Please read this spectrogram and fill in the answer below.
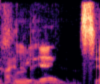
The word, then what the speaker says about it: Flutie: Hey, Doug Hootie, is that how you pronounce it? He made it into the NFL. – Doug Flutie. Yes, he did.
